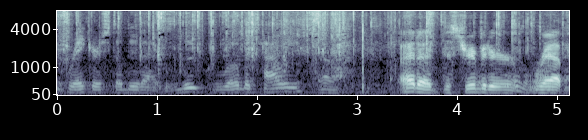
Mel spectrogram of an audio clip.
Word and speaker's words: Robitaille: in it I think my wife pronounced Robitaille like Robert E later first up Robitaille come on hunter breaker still do that Luc Robitaille I had a distributor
